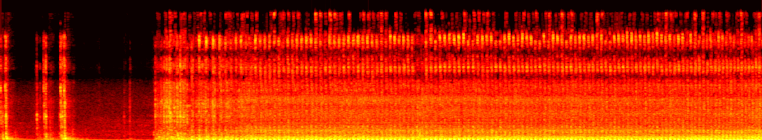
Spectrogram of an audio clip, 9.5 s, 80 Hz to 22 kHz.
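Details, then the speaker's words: 1983 Honda ATC 185S single-cylinder during carburetor screw adjustment: fires up and thumps at fairly steady, slightly uneven beat, then dies; owner says it ran out of gas again, fuel starvation suspected. "yeah it just keeps running out of gas adjust it out a little bit more and it just ran out of gas again"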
